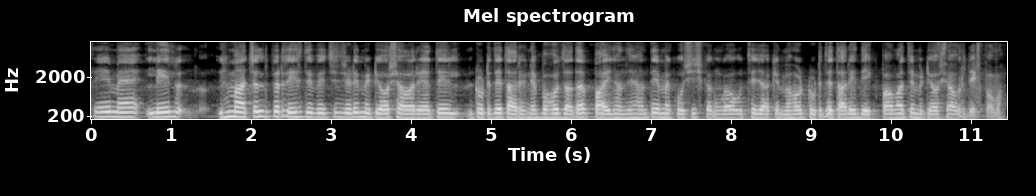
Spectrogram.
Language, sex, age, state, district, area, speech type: Punjabi, male, 18-30, Punjab, Patiala, urban, spontaneous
